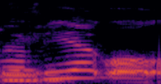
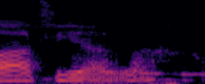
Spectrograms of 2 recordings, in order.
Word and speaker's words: Arriaga: ¿Arriago o Arriaga?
